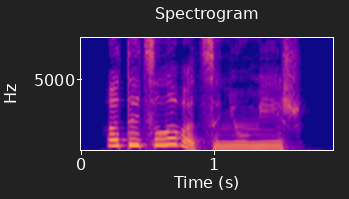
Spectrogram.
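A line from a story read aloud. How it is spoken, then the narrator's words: Loud laughter. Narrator (Russian): захохотала Нюся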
